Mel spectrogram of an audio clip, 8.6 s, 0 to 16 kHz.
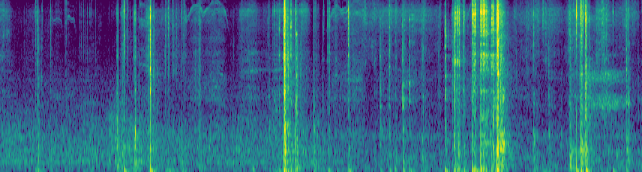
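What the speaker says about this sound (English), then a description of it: "Continuing with the trim tool, I'm going to carefully get underneath this and gently pry it up as well." A plastic trim tool pries up interior door trim on a 2006-10 Ford Explorer, giving scattered sharp clicks and snaps, with a cluster of louder pops toward the end, all close by.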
